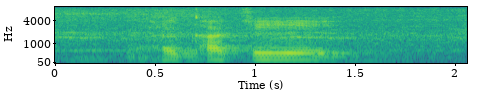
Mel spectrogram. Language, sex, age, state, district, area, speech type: Maithili, male, 60+, Bihar, Araria, rural, spontaneous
